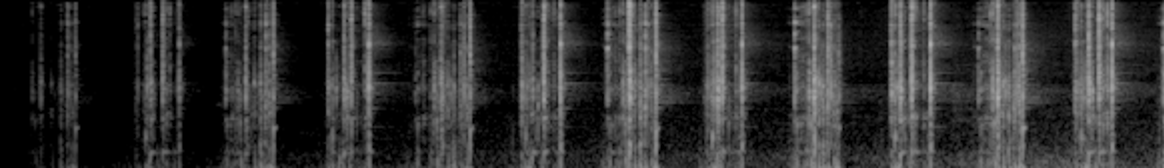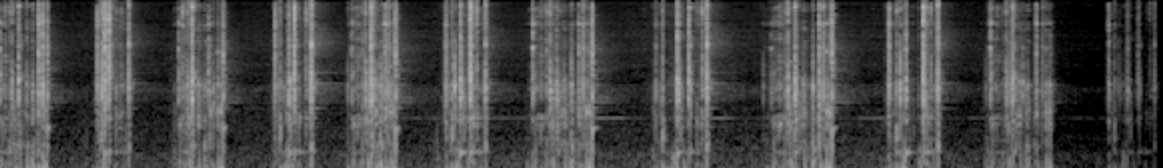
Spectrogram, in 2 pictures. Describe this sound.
scoop insides
used a metal ice cream scoop repeatedly with the scoop end at the microphone.
ice-cream, metal, scoop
